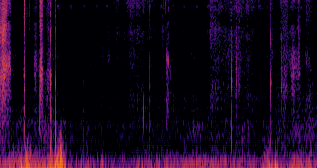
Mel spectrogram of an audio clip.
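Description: Footsteps on grass and bumps of the handheld camera as the person filming walks, heavy low thumps for the first second or so, then quieter with scattered light clicks and one more thump near the end.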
